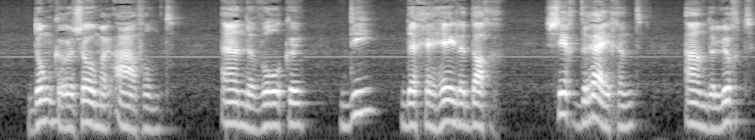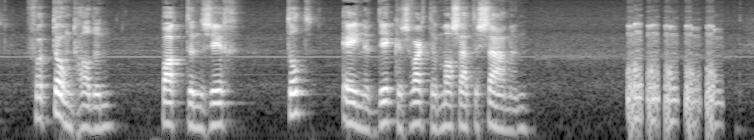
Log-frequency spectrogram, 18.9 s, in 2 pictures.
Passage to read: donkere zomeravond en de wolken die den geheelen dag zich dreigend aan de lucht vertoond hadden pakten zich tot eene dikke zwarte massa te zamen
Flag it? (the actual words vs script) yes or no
no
